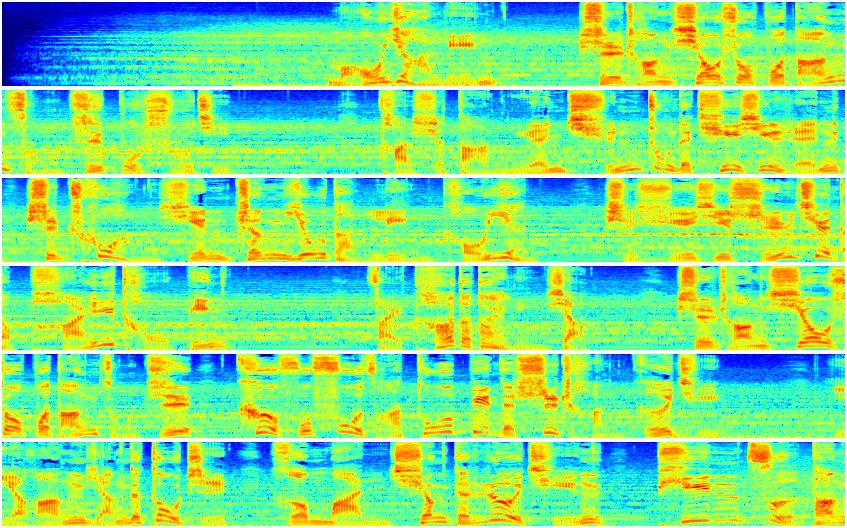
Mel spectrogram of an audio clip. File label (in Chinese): 男100号-颁奖-党员颁奖 大气 浑厚, 国语男声配音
